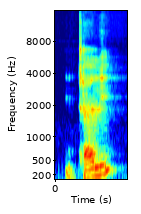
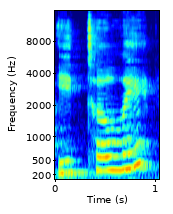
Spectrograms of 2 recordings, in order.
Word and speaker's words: Italy: it can be with Italy or instead of a t you can use like a in British English Italy and American English is more common to soften the tea uh Italy Italy okay and what's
